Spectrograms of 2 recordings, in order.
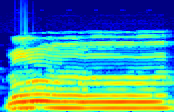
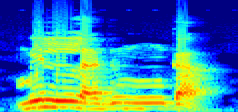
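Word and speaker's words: مِن لَّدُنْكَ: Tidak boleh dibaca ming, itu tidak boleh. Membacanya adalah milladunka. Kemudian zikrul lil alamin.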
